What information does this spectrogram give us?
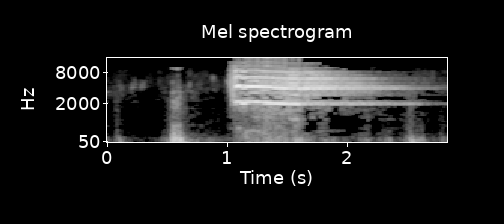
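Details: A lone owl screech, high and tonal with ringing overtones, sustained for about one and a half seconds and slowly fading, preceded by a brief dull thump.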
